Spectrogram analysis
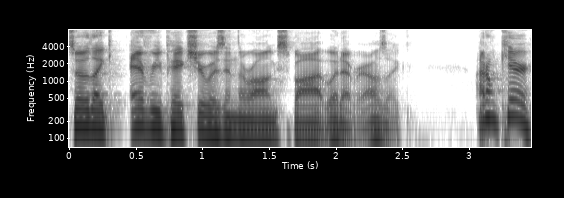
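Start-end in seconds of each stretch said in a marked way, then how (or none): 3.1-3.5 high-pitched, thrilled, excited blurt. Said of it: "so excited".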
